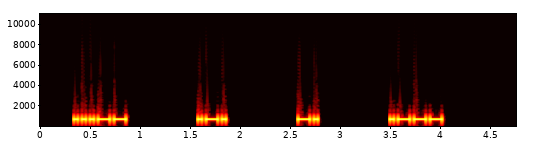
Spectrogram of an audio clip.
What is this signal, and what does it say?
Morse code, heard as a keyed tone, about 30 wpm, spaced as for 10 wpm, 700 Hz. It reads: 3RNJ
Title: USA Call Signs - 5 Characters - 6x Character Spacing - 30wpm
